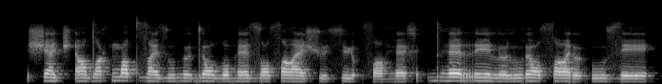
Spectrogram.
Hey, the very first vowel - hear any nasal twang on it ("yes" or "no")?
no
